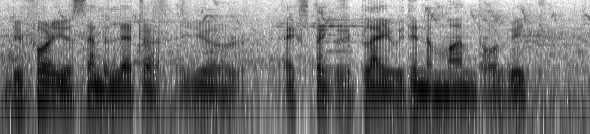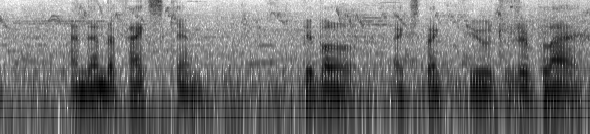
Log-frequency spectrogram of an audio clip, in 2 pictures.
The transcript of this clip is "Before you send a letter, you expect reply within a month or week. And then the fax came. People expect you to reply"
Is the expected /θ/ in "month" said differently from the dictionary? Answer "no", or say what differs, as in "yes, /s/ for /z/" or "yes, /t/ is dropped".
yes, /t/ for /θ/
